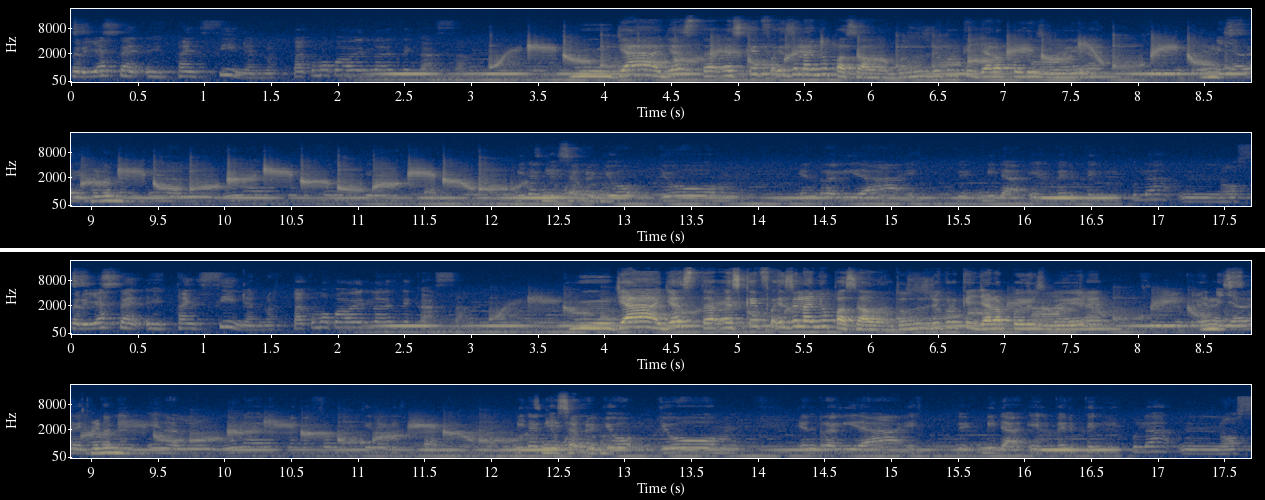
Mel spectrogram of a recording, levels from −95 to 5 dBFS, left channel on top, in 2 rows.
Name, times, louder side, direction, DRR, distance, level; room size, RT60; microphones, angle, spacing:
voice 1, 0.0-3.0 7.2-7.8 8.1-11.7 12.1-17.7, right 2 dB, 35° right, 0.5 m, -46 dB
sound 1, 2.0-16.7, equal, 15° right, 1.1 m, -43 dB
sound 2, 3.1-12.3, left 4 dB, 60° left, 0.9 m, -46 dB
voice 2, 3.7-7.9 8.5-8.7 9.0-9.4 12.4-12.8, right 5 dB, 70° right, 0.7 m, -34 dB
11.0 x 7.9 x 2.5 m
head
